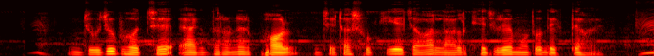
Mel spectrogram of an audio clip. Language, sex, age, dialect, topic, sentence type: Bengali, male, 25-30, Standard Colloquial, agriculture, statement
